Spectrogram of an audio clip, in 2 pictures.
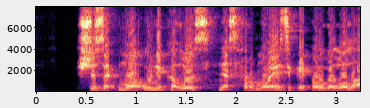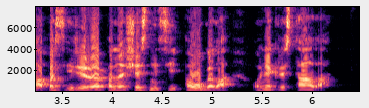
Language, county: Lithuanian, Marijampolė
